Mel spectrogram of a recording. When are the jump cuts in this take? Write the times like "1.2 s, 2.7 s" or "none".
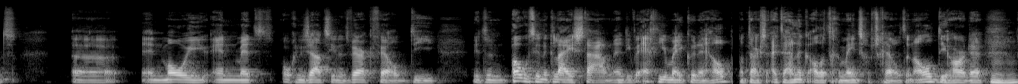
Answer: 1.4 s, 7.3 s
